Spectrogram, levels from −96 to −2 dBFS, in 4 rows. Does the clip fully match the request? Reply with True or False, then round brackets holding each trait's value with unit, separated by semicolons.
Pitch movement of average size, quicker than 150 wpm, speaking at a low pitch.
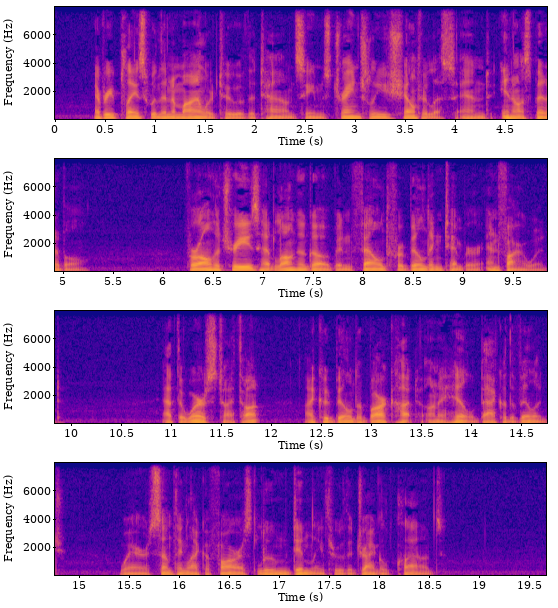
True (3.9 semitones; 175 wpm; 80 Hz)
